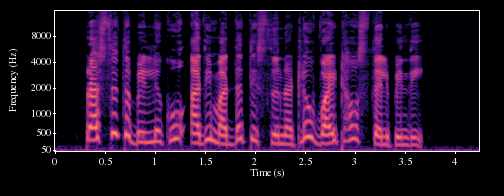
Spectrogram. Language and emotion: Telugu, neutral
